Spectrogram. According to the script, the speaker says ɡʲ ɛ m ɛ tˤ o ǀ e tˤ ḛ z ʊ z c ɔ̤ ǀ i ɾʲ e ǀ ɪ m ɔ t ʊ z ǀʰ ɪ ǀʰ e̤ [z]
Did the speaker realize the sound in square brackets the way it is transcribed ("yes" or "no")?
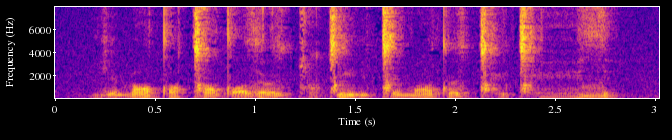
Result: yes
